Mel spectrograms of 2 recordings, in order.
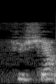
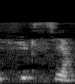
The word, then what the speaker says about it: fuchsia: Oui, même fuchsia. On ne devrait pas prononcer fuchsia, on devrait prononcer fuchsia.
